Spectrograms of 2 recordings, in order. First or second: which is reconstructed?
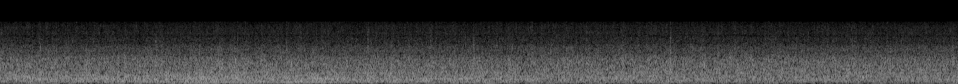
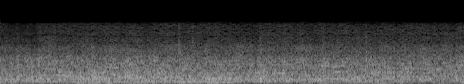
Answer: second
